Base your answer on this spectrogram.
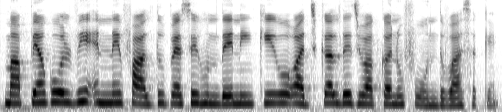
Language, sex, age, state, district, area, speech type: Punjabi, female, 18-30, Punjab, Rupnagar, urban, spontaneous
